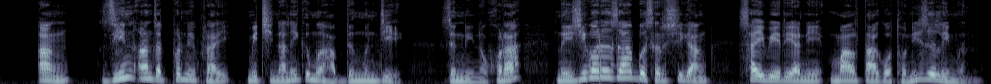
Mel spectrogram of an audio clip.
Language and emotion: Bodo, surprised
